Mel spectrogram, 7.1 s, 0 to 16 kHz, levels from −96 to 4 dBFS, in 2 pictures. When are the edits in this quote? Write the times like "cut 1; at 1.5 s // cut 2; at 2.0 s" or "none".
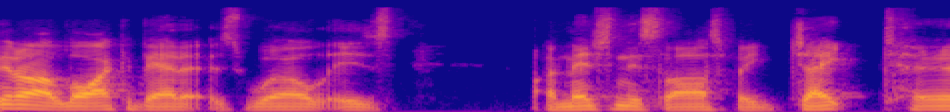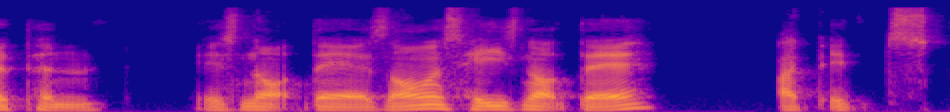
none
